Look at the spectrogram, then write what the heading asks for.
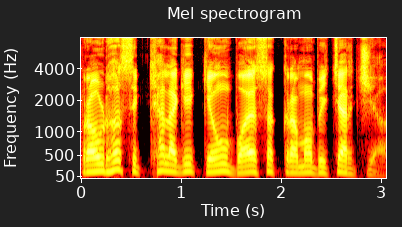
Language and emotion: Odia, neutral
